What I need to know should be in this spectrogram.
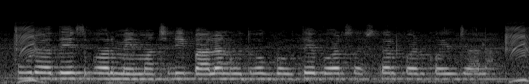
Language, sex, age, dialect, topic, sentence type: Bhojpuri, female, 18-24, Northern, agriculture, statement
